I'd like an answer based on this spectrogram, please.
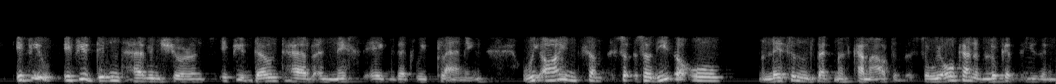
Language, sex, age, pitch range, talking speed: English, male, 60-79, 135-215 Hz, 245 wpm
